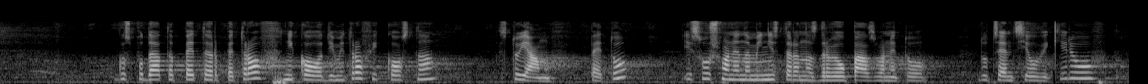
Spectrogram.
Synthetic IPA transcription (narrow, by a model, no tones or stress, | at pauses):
ɡospod̪at̪əpɛt̪əɾpɛt̪ɾɔfnikɔlˠəd̪imit̪ɾɔfikɔst̪ə | st̪ojanofpɛt̪o | islˠuʃvɐnɛnɐminist̪əɾənɐzd̪ɾɐvɛopazvɐnɛt̪o | d̪ot̪sɛnt̪silˠvikʲiɾilˠof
